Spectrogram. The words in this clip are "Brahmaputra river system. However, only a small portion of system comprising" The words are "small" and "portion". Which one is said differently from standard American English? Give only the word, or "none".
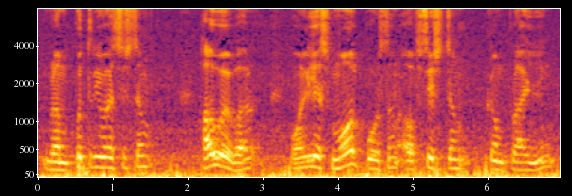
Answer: portion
